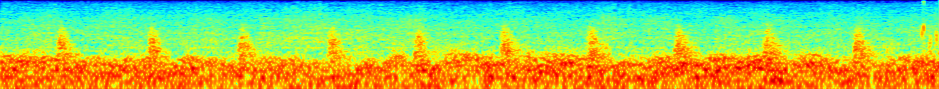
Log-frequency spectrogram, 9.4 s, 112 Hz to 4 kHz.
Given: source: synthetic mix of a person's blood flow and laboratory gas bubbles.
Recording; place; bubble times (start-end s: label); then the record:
Doppler ultrasound of blood flow; subclavian vein
9.18-9.40 s: bubbles
From the record:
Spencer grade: 1 (occasional bubble signal discernible with the cardiac motion signal, with majority of cardiac periods free of bubbles); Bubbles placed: anywhere in the cardiac cycle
